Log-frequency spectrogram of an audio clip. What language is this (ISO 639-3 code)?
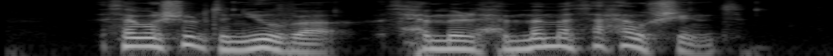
kab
